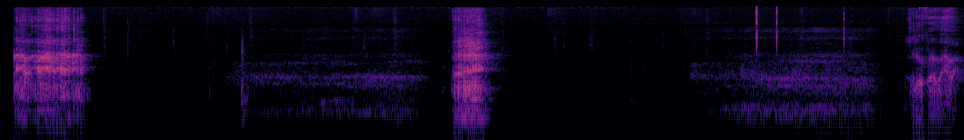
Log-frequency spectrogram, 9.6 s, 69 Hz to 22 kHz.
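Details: A sleeping doodle dog snoring: loud rough snorting breaths alternating with softer rumbling out-breaths, about 14 a minute.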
